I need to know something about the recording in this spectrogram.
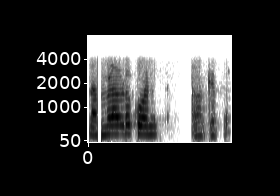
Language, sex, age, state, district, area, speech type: Malayalam, female, 18-30, Kerala, Kottayam, rural, conversation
